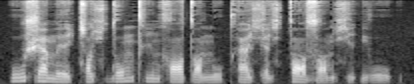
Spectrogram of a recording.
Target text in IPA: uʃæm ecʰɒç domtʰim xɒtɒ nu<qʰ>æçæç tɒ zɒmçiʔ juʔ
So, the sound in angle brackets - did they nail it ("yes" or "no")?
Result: no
